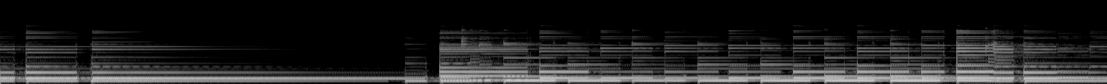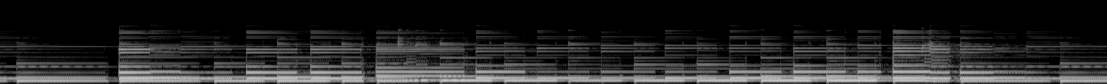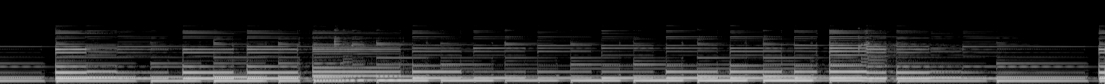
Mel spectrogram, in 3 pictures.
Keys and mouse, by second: 0.9 alt+w, 1.5 middle click, 3.2 alt+middle click, 4.4 alt+w, 10.6 1, 13.7 typing, 14.8 typing, 18.7 2, 23.5 1, 27.0 alt+w, 27.7 alt+middle click.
